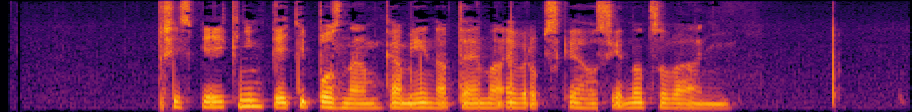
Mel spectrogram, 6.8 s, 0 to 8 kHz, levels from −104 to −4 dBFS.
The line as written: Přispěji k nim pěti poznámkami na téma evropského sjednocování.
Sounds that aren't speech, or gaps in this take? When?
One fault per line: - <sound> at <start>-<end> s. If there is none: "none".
none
